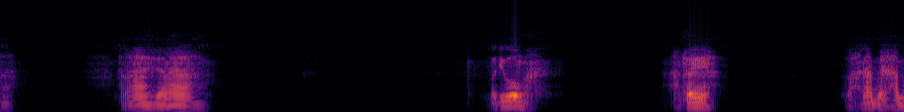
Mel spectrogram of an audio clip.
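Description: A man speaks in short, earnest phrases with pauses between them.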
